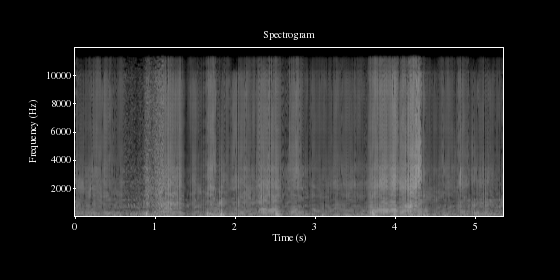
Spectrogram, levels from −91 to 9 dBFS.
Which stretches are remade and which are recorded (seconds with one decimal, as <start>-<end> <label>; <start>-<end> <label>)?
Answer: 0.0-0.6 remade; 0.6-1.1 recorded; 1.1-5.4 remade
